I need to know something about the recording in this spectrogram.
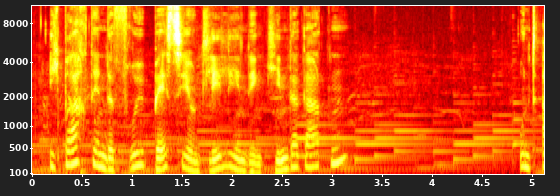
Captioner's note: German speaking continues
